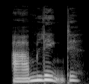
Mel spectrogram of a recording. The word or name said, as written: armlængde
